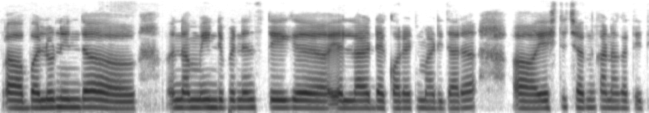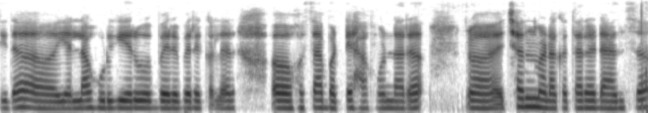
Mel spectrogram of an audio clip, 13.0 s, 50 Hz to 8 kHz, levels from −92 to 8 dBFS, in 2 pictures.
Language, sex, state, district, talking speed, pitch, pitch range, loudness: Kannada, female, Karnataka, Belgaum, 135 wpm, 190 Hz, 185-200 Hz, -16 LUFS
